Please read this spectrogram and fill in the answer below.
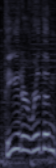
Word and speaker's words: Theatrhythm: Fantasy series with the latest theater rhythm game. Oh, it's pronounced Theater Rhythm.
